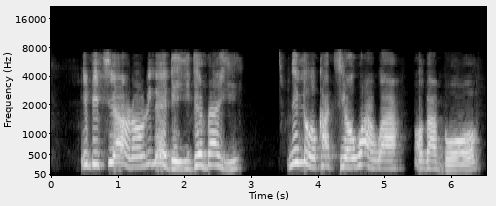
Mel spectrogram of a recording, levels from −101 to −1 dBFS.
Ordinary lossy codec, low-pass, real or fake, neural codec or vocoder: none; 7.2 kHz; fake; codec, 44.1 kHz, 3.4 kbps, Pupu-Codec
